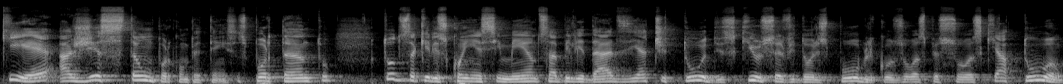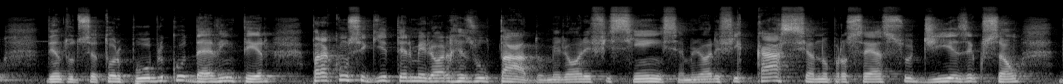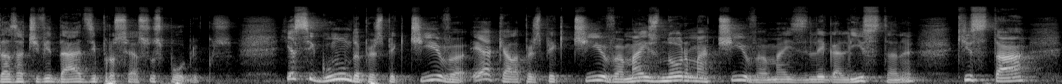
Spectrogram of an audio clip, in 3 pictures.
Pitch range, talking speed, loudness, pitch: 125-165 Hz, 115 wpm, -21 LUFS, 140 Hz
